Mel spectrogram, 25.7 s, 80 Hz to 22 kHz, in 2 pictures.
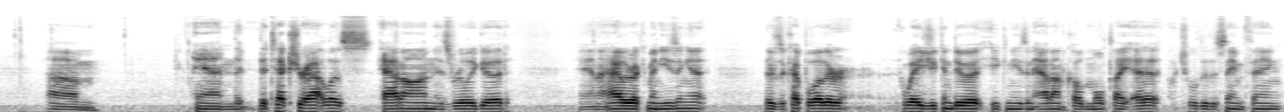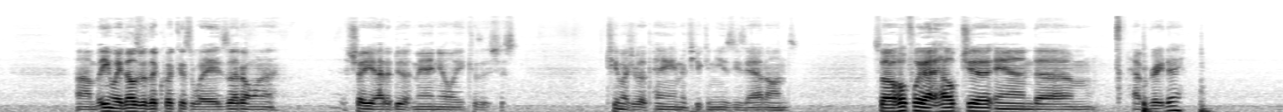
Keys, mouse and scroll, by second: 0.4 middle click.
